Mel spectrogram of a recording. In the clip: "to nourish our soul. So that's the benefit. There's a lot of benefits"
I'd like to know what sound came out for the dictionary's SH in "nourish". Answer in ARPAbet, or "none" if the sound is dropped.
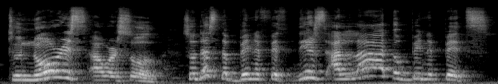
S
